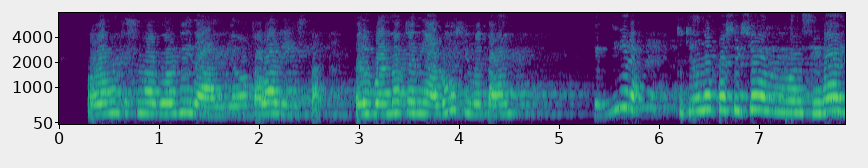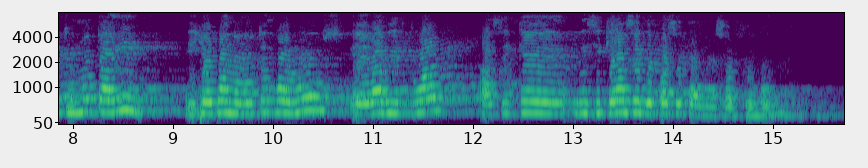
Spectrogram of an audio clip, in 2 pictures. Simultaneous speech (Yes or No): No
